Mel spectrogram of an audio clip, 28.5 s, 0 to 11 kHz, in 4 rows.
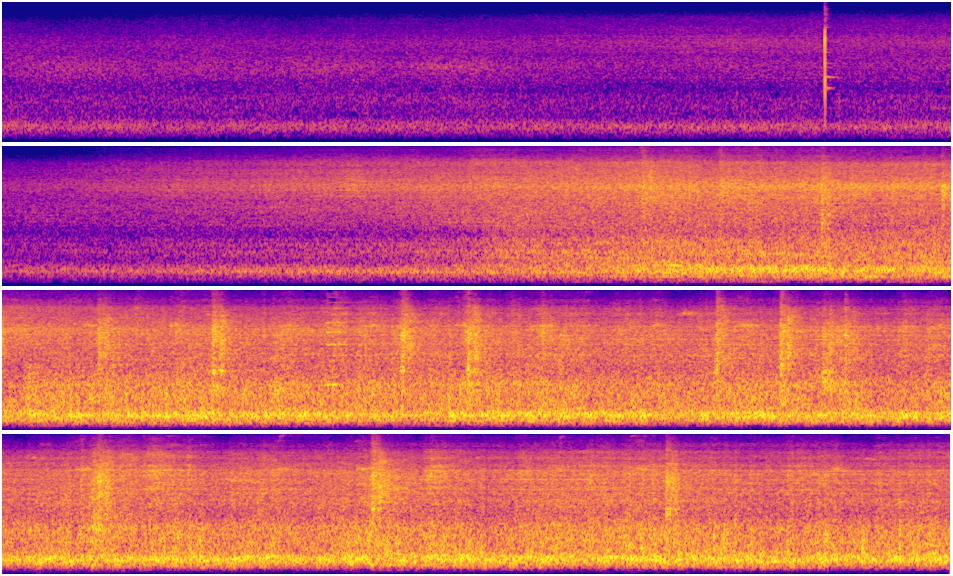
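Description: JR Freight EF210 electric locomotive and its container wagons approaching and passing. The sound builds over several seconds from low background noise, with one sharp click about six seconds in. Then comes a loud, steady run of wheels on rail, with irregular clicks over the rail joints and a high squeal.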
